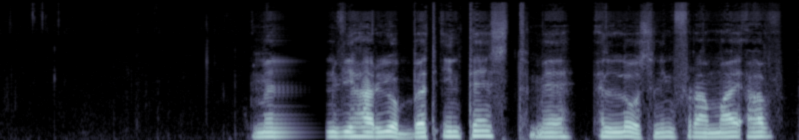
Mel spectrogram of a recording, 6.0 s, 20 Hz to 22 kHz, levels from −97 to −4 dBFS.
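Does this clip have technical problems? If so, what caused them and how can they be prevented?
Yes. A call audio freeze runs from 2.05 to 2.47 s, just before "vi har jobbet intenst". It was likely caused by delayed packets draining the jitter buffer. The last sound stretches into a fading buzz, then about 60 ms of silence. On a spectrogram this shows as smeared flat bands tapering into a blank gap. Speech then resumes intact, about 0.39 s late. A larger adaptive jitter buffer on a more stable network path would absorb such delays.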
